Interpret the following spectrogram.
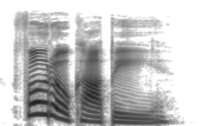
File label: "photocopy", English; 3000 words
